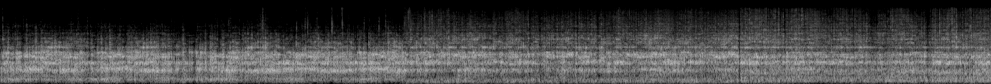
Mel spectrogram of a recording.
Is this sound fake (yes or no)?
no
